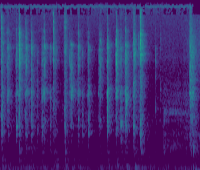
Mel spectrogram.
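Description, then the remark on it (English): Rapid, uneven clatter of keys being struck on a computer keyboard, a steady run of clicks with short pauses, fairly quiet and with no voices. “You're like typing the end of your like online career.”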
